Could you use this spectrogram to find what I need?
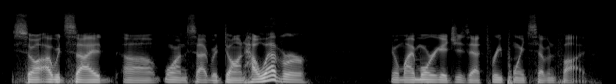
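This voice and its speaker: A man's fairly low voice at a moderate pace, with a dry, close sound, no echo and a quiet background. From Cleveland, Ohio (moved around as army child). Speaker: financial advisor. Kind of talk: casual interview chat. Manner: hesitant, many fillers.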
